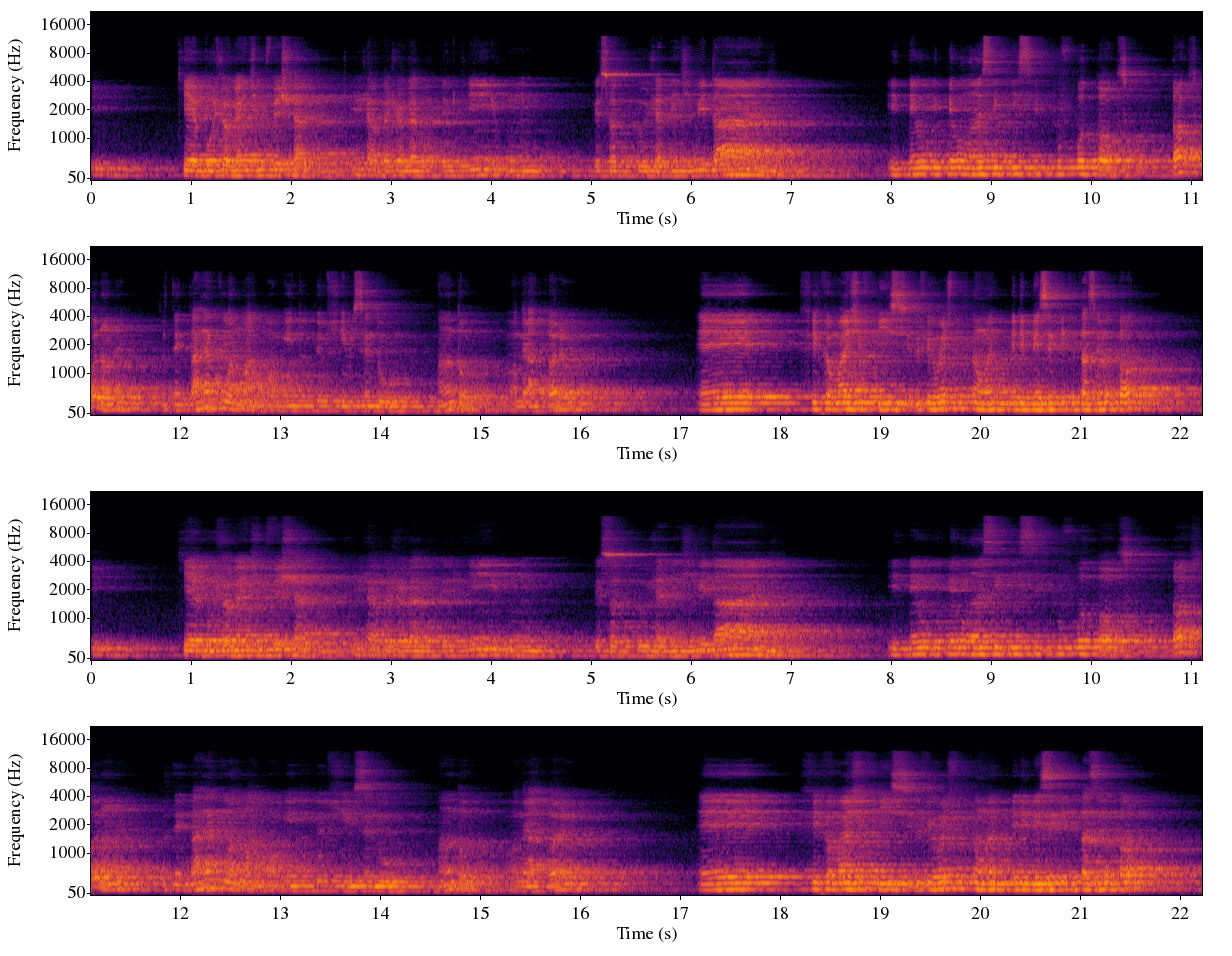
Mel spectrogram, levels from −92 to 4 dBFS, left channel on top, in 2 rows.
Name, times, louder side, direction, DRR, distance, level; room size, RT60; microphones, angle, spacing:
voice 1, 0.9-2.2 2.6-4.4 5.0-6.9 8.0-10.5 10.8-11.4 11.9-14.2 14.6-14.9 15.2-16.0 17.2-17.7 18.3-21.5, equal, 50° left, -2 dB, 1.6 m, -24 dB
18.0 x 10.5 x 2.8 m, 2.4 s
head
